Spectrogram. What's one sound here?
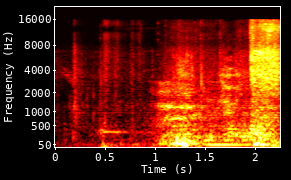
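A heavy blade swings and clashes against a weapon.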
